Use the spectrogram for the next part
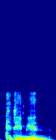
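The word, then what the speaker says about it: Kadimyan: Yes, I said that right. No pressure that. So we think so. – Well, I did do a Google check before we came on, so I think that's Kadimian is the way to pronounce that.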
